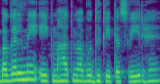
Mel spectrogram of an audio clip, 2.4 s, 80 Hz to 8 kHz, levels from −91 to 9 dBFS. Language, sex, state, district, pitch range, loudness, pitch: Hindi, female, Bihar, Gaya, 190-200 Hz, -14 LUFS, 195 Hz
